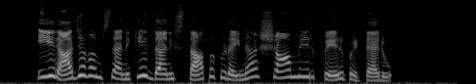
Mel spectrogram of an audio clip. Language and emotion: Telugu, neutral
